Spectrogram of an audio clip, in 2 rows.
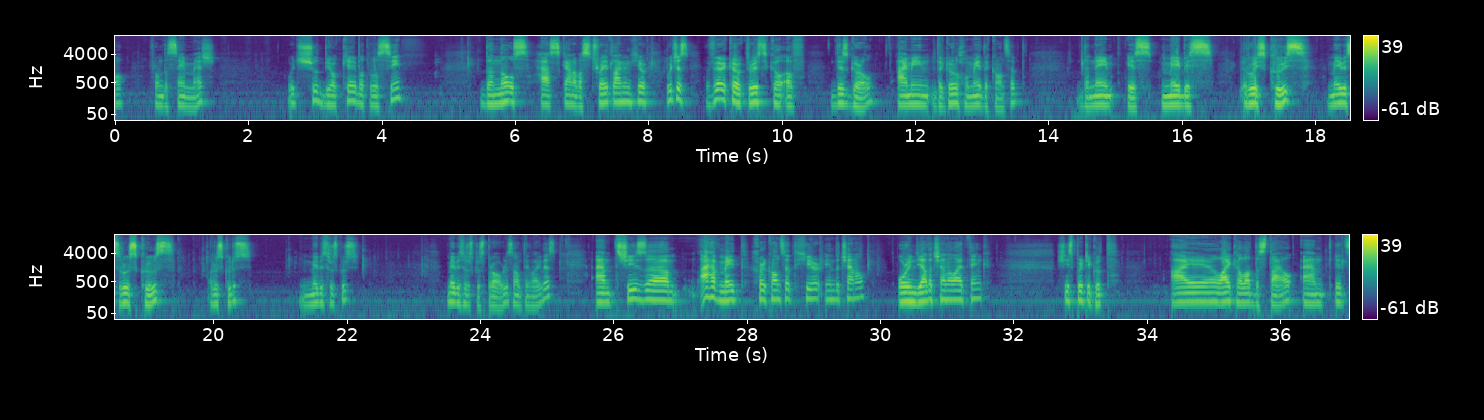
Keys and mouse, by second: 0.8 ctrl+click, 1.7-3.5 ctrl+drag, 3.5 ctrl+middle click, 3.9 g, 4.9 shift+middle click, 5.2 ctrl+middle click, 5.8 3, 6.2-7.8 middle drag, 8.0 ctrl+middle click, 8.4-11.7 middle drag, 11.8 alt+shift+middle click, 12.3 ctrl+middle click, 13.8 shift+middle click, 14.4 ctrl+alt+middle click, 15.7 [, 18.4 middle click, 19.3 ctrl+middle click, 21.3 ctrl+click, 21.8 middle click, 22.2 ctrl+middle click, 24.4 ctrl+click, 25.2-27.1 ctrl+drag, 27.1 middle click, 27.5 shift+right click, 28.0 shift+middle click, 28.3 middle click, 29.7 ctrl+alt+middle click, 30.0 middle click, 30.4 ctrl+middle click, 31.6-34.2 ctrl+drag, 34.8-36.5 ctrl+drag, 36.5 shift+middle click.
